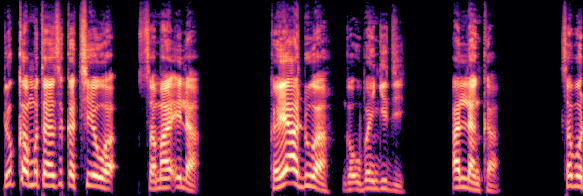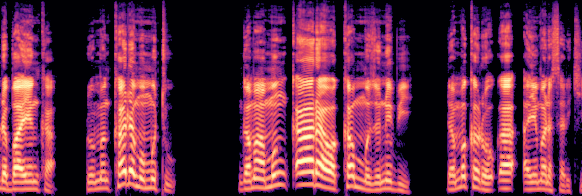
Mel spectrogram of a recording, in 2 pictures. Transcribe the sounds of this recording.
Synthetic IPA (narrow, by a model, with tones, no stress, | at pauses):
dʊ˦kːɐ˨mːʊ˦taː˨neː˦s̬ʊ˦ka˨t͡ʃeː˦˨wa˨ | sɐ˨maː˦ʔɪ˦la̰˨ | ka˨ji˦ʔa˨dʊ˦waː˨ɡa˨ʔʊ˨bɐ˦ŋɡʲɪ˦d͡ʒiː˨ | ʔa˦lːɐ˨ŋka̰˨ʔ | sɐ˦boː˨da˨baː˦jɪ˦ŋka̰˨ | d̥oː˨mɪ˦ŋkɐ˦da˨mu˨mʊ˦tu˨ | ɡɐ˨ma˦mʊ˦ŋkʼaː˦ɽaː˨wa˨kɐ˦mːu˨zʊ˦nʊ˦biː˨ | da˨mʊ˦ka˨ɽoː˨kʼa˦ʔa˨ji˦mɐ˦na˨sɐ˦ɽkʲiː˦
